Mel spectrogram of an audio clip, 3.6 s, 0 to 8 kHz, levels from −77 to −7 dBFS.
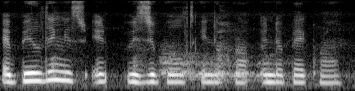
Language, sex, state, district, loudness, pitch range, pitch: English, female, Nagaland, Dimapur, -17 LUFS, 195-210 Hz, 200 Hz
